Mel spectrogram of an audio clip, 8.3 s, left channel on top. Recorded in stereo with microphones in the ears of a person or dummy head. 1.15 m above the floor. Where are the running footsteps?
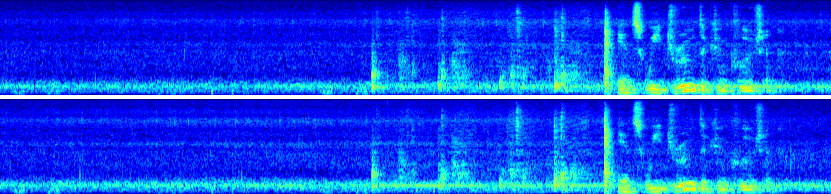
Centre (ahead or behind), 1.2 m; by 6.1 s 50° right (ahead or behind), 1.8 m.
